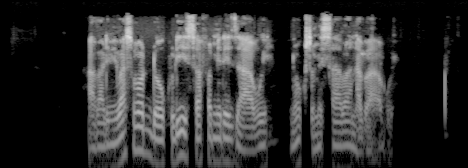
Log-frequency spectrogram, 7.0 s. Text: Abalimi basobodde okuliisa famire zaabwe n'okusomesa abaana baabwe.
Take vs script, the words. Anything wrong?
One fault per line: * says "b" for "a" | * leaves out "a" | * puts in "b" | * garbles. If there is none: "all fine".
all fine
